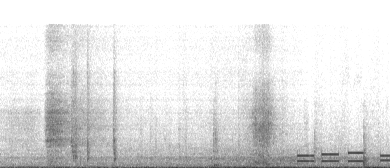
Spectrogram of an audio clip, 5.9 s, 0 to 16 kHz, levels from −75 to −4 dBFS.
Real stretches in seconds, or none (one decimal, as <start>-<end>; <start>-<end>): 0.6-1.1; 4.6-5.9

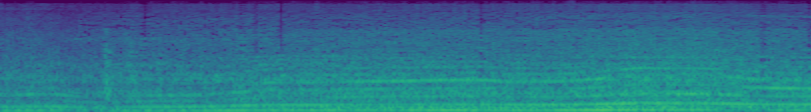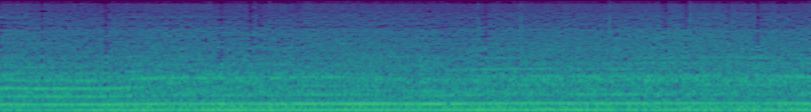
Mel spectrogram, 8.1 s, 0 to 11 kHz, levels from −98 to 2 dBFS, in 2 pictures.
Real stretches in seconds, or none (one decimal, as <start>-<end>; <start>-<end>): 0.0-5.5; 6.3-8.1

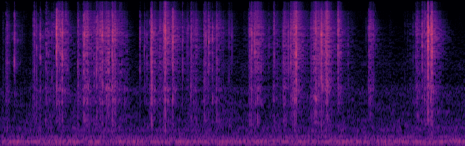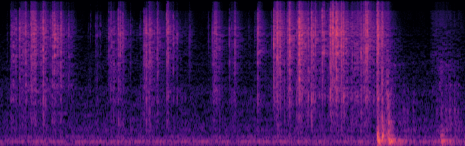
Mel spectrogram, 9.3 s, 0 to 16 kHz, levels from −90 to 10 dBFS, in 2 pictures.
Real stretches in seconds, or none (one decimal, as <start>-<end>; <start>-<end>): 0.0-1.6; 3.9-6.5; 7.6-8.3; 8.9-9.3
